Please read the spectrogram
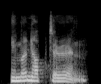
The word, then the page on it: hymenopteran: Indian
